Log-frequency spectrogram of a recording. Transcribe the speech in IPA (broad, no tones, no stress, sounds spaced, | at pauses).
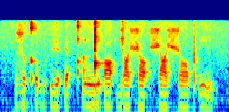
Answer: z ʊ kʼ ʊ b ʊ ʔ vʲ ɑ ʔ ɪ ʔ qʼ ʊ ŋ͡ǃ i ʔ ɒ ʔ ɟ ɒ ʃ ɒ ʔ ʃ ɑ ʃ ɔ pʼ i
